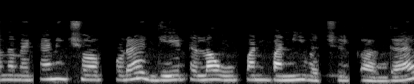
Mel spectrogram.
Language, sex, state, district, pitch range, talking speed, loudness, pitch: Tamil, female, Tamil Nadu, Chennai, 195-220 Hz, 100 wpm, -18 LUFS, 210 Hz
